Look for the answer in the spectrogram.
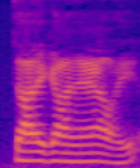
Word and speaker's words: Diagon Alley: Before they go to Diagon Alley.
